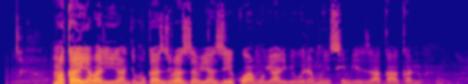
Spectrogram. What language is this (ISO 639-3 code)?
lug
